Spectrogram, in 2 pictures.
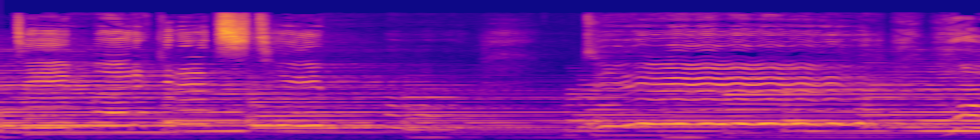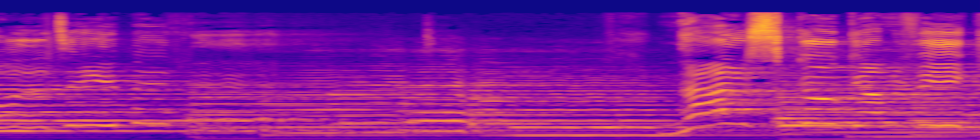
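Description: Bowed cello playing a slow, sustained melody over grand piano accompaniment, with a quick upward slide about eight seconds in.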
